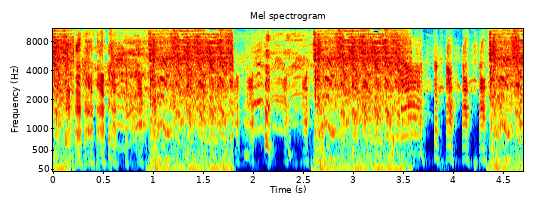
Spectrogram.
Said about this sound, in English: it just sounds like you're starting a car over and over again.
